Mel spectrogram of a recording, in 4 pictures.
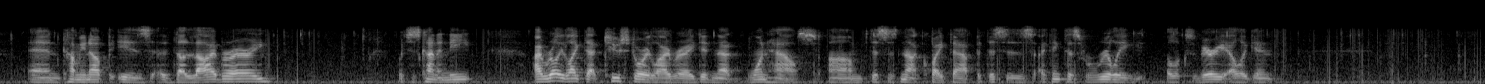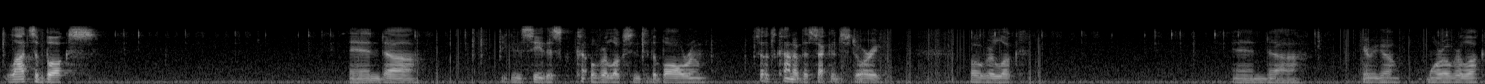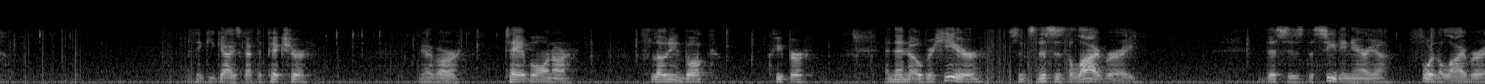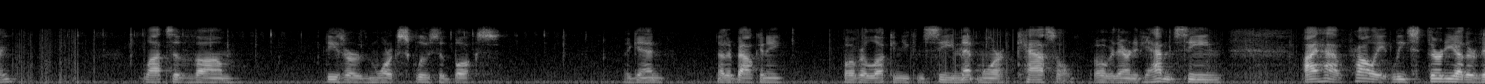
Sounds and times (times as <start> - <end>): Speech: 0.3 - 2.8, 4.0 - 12.8, 14.9 - 15.9, 18.3 - 19.1, 19.9 - 23.7, 24.6 - 25.1, 27.2 - 29.8, 31.6 - 32.8, 33.9 - 35.5, 36.1 - 37.9, 38.6 - 41.1, 42.3 - 44.7, 46.0 - 47.0, 47.8 - 49.6, 50.8 - 52.4, 53.0 - 56.8, 57.6 - 59.4.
